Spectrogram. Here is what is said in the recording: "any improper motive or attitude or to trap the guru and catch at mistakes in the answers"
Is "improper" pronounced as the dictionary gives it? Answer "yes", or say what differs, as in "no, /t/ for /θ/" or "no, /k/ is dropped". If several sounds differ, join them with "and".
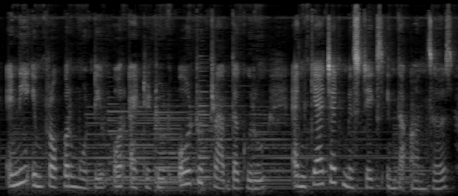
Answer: yes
